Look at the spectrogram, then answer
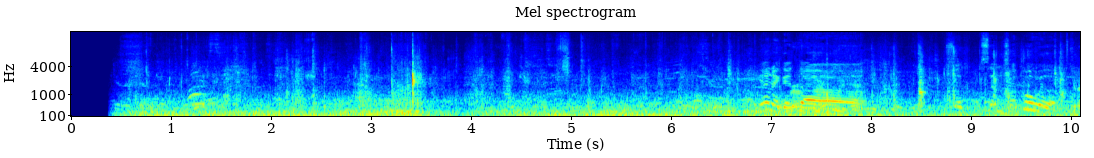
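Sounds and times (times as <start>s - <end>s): steady low hum: 0.4s - 9.1s.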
